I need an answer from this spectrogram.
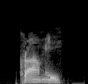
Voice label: "crummy", English; adjectives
